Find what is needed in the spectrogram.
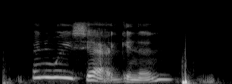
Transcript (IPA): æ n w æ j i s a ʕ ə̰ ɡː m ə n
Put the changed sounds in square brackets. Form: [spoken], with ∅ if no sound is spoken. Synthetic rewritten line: æ n w æ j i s [i] ʕ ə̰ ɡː [n] ə n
